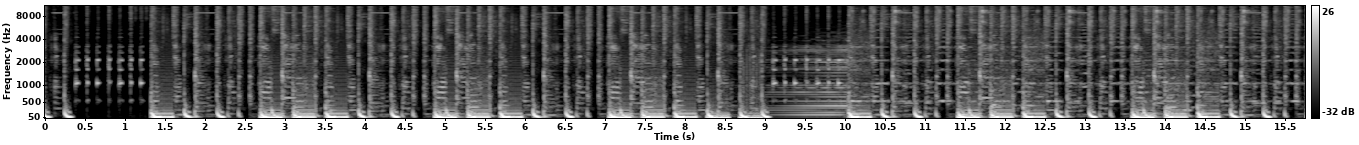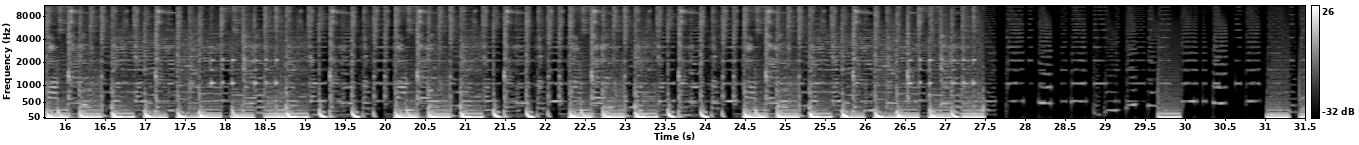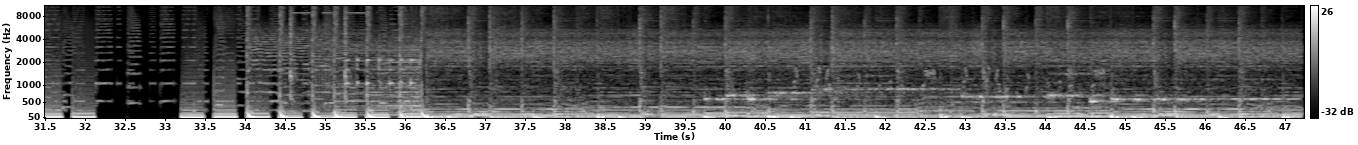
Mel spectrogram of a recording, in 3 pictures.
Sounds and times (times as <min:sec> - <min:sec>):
Music: 0:00.0 - 0:47.2.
